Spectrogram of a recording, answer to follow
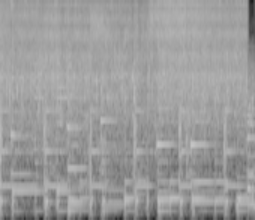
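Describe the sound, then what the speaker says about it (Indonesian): Fish sizzles as it fries in hot oil for an Indonesian mangut dish, a steady close crackle with a rhythmic, tonal pattern running through it. "Nah, minyaknya sudah panas. Selanjutnya, goreng ikan kotesnya."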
